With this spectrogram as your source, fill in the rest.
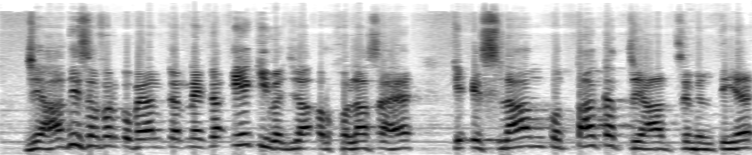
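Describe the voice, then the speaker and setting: A man speaks in a high pitch against noticeable background noise. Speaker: Islamic scholar / mufti. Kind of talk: religious sermon summarizing a Quran chapter.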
